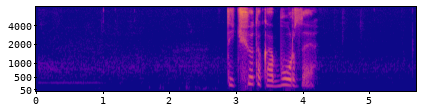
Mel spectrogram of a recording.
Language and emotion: Russian, angry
